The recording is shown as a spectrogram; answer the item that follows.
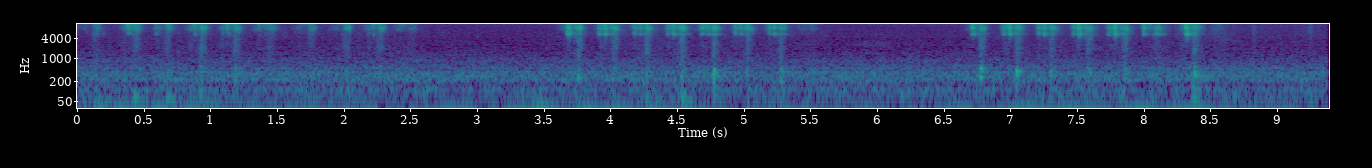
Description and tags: Dinner table salt shaker being shared.
kitchen, salt, shaker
